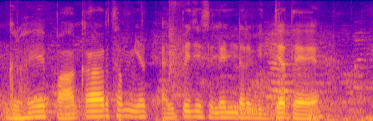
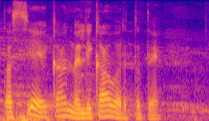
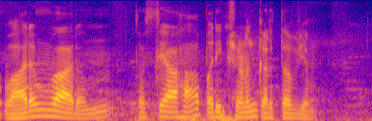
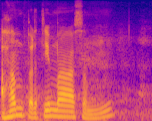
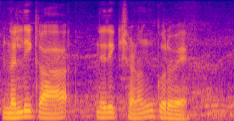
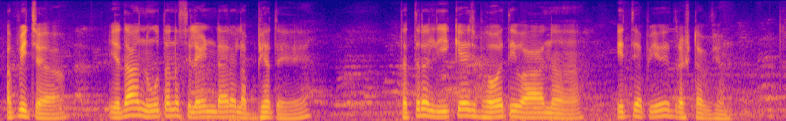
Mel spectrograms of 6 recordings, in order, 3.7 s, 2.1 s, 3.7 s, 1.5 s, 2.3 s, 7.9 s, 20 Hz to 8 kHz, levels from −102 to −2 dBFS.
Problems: continuous background conversations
